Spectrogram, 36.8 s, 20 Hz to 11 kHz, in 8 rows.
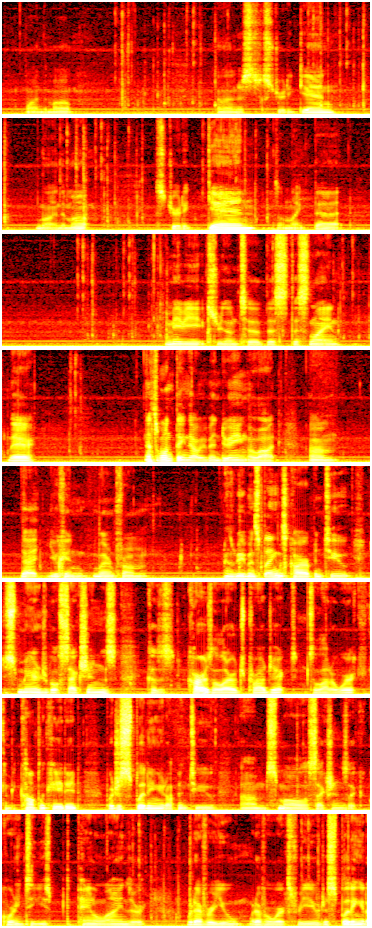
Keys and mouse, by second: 2.7 e, 4.4 g, 6.0 e, 7.6 g, 10.7 click, 11.1 click, 11.3 e, 15.3 z, 16.3 a, 24.6 middle click, 31.3 z, 34.1 g, 36.3 z.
